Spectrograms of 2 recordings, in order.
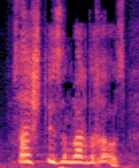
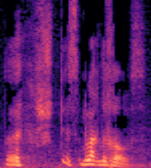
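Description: First: Very high, incredulous echo; indignant echo. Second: Said in the usual way. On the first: Acted. Hurt man repeating the brush-off, high indignant protest. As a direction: throw the words back in a high, offended voice.

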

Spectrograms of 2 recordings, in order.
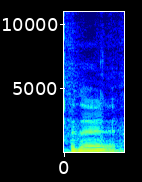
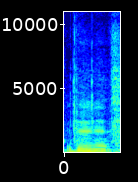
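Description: Both takes have the same delivery.

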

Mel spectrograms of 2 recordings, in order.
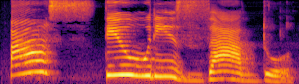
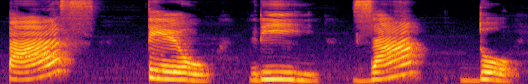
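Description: First: Pasteurizado stretched out syllable by syllable; slow syllables. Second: Pasteurizado drawn out very slowly, each syllable apart. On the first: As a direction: drag the word out for dictation. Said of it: "registre aí a palavra pasteurizado". (bem devagar, sílaba por sílaba) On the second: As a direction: dictate it at a crawl. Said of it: "Esta palavra tem cinco sílabas". (muito devagar, separando as sílabas) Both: Shown as a demonstration.

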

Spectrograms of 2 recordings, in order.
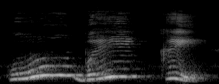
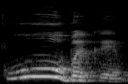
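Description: First: Кубики as КУ – БИ – КИ, slow and high; split into syllables. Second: Кубики in one word with КУ held long; stress on first syllable. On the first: Teacher divides the word for children, slowly separating КУ-БИ-КИ. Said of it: "розділимо це слово на склади". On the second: Teacher finds the stressed syllable, holding КУ in кубики. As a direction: stretch the opening of кубики. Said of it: "знайдемо наголошений склад". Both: Shown as a demonstration.

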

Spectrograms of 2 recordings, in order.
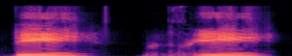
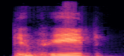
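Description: First: "डी फी" said slowly, syllable by syllable with a gap; "डी फी" spoken slowly, one syllable at a time; split into syllables. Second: Said in the usual way. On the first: Shown as a demonstration. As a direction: break "डी फी" into two slow separate beats.

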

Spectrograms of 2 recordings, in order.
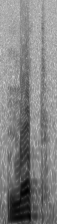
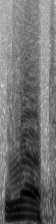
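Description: First: نوت with a short "o", like "not". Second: نوت with long "oh", like "note"; long o name sound. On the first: Teacher summing up the rule, short o. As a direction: say نوت using the letter's sound. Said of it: "ننطق صوتها". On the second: Teacher summing up the rule, long o. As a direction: say نوت using the letter's name. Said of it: "تنتهي بحرف الإي ننطق". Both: Shown as a demonstration.

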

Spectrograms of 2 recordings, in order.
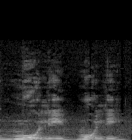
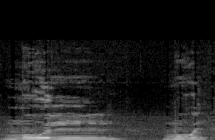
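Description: First: Muli with an added I after the L; helper vowel. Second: Mul with the I dropped, ending on the L; clear final L. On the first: Teacher giving students a trick, muli with an I. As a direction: say muli, the L released onto an I. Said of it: "você diz assim". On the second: Teacher showing the L without the I, clean. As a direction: cut the I and stop on the tongue-tip L. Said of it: "mas elimina o I". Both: Shown as a demonstration.

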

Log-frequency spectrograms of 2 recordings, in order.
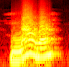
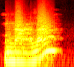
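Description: First: Said in the usual way. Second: "¿Nada?" asked lower with a doubting rise; incredulous. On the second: Acted. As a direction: echo "Nada" back in disbelief. Aunt echoes in disbelief.

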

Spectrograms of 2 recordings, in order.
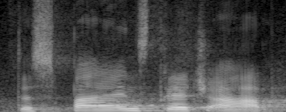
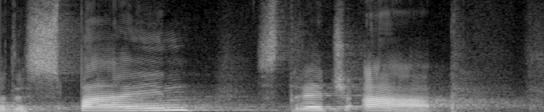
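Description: First: Said in the usual way. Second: Slow stretch cue. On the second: Shown as a demonstration.

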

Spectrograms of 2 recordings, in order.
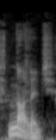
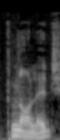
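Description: First: "knowledge" with a silent K; correct pronunciation. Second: "knowledge" with the K sounded; wrong pronunciation. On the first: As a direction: say "knowledge" as "nol-edge". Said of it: "K-ul ăla nu se pronunță". ("knowledge" fără K) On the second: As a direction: say "knowledge" as "k-nowledge". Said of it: "nu pronunți knowledge cu K". ("knowledge" cu K pronunțat, greșit) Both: Shown as a demonstration.

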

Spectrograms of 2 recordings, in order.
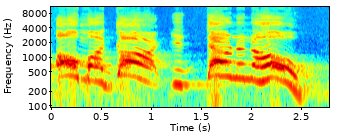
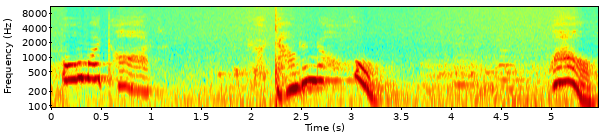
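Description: First: High, shouted Baptist preacher cry. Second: High-pitched, exclaiming woman's voice; female passerby. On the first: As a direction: holler in alarm like a revival preacher, drawn out. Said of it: "a Baptist preacher walked by". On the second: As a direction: play a woman aghast at what she finds. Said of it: "a female walked by". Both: Acted.

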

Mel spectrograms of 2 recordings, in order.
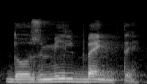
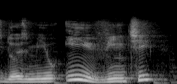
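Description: First: Slow, with "vinte" said as "bente" and a clear l in "mil"; Spanish pronunciation. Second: Said in the usual way. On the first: Shown as a demonstration. Teacher shows students the Spanish number, slow Spanish "bente". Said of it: "Em espanhol". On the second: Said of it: "Você fala dois mil e vinte em português".

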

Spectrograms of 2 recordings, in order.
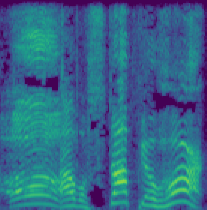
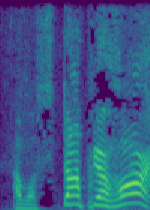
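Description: First: Very slow, loud deliberate threat; slower threat. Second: Slow, loud menacing threat. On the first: Grandma repeating her threat to grandson, slower. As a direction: drag each word out. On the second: Grandma threatening her grandson, slow and loud. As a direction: lean on every word. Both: Real, not acted.

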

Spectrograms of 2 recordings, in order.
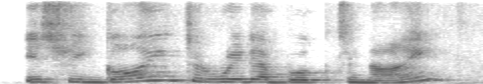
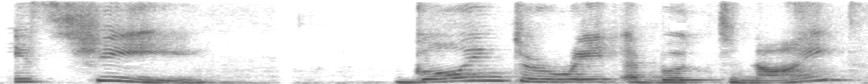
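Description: First: Said in the usual way. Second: Slow it down so students can follow; slow reading. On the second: Shown as a demonstration. Teacher reads the question slowly to the class. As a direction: read the question slowly, word by word. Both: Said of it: "La pregunta aquí es".

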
